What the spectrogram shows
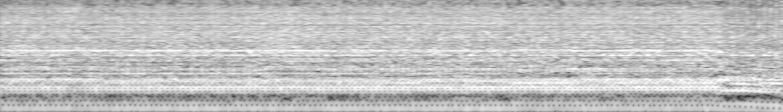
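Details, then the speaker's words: Log splitter engine that stalled under hydraulic pressure, after opening the valve underneath to one and a half turns out: rough, lumpy low thumping, speed sagging and bogging under load; carburetor not yet cleaned. "all right so i have the valve underneath open up to two full turns out and it's much better but it still struggles"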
